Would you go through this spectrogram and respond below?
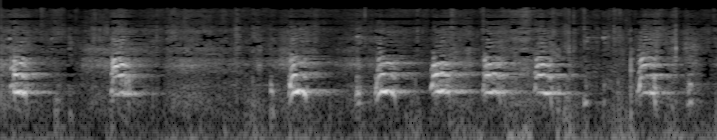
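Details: Spanish hound following a wild boar trail, barking repeatedly in strong harmonic barks roughly every half second to second, evenly loud throughout.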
